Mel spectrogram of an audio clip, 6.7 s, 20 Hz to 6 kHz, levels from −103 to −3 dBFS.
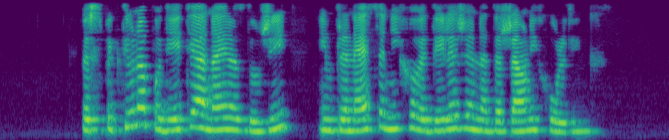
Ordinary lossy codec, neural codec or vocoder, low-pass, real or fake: none; none; 5.4 kHz; real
